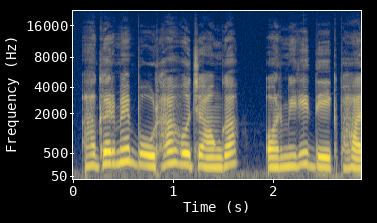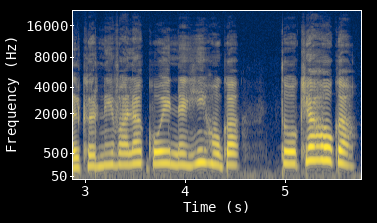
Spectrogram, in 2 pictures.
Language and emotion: Hindi, fearful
